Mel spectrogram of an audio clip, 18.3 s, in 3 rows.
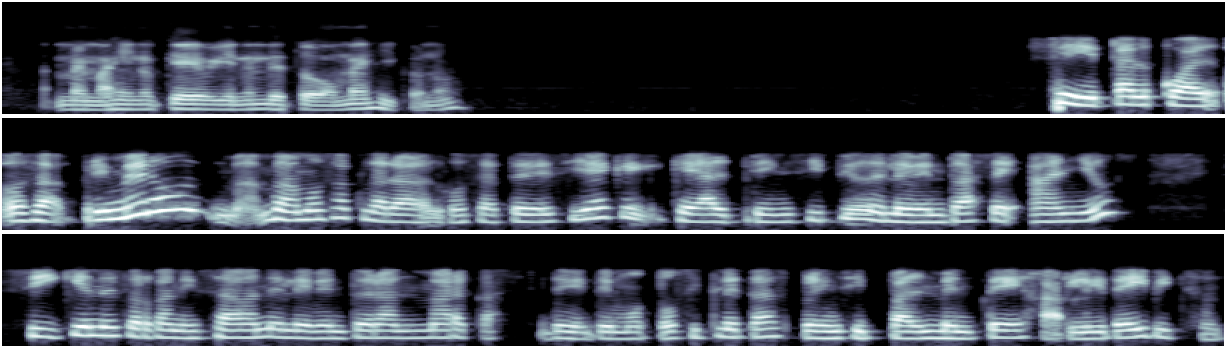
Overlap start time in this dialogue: none

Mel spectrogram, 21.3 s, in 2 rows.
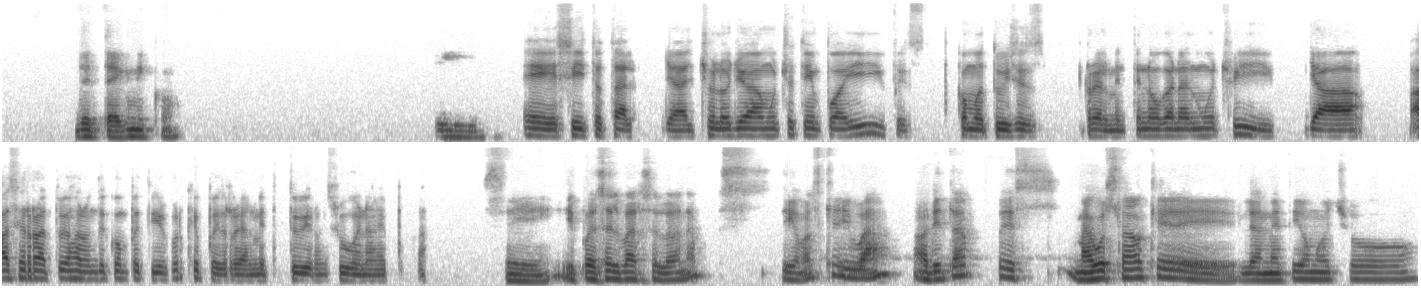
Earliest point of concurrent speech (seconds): none

